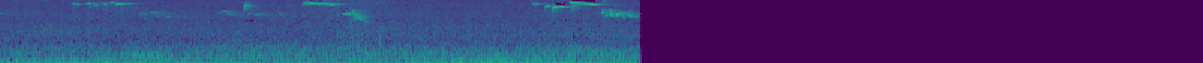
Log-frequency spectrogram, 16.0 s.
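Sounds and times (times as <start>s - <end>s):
birds chirping: 0.0s - 8.6s
low outdoor rumble: 0.0s - 8.6s.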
